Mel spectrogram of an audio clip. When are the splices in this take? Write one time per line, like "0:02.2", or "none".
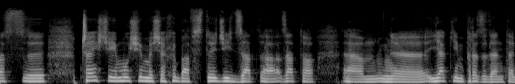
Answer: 0:02.8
